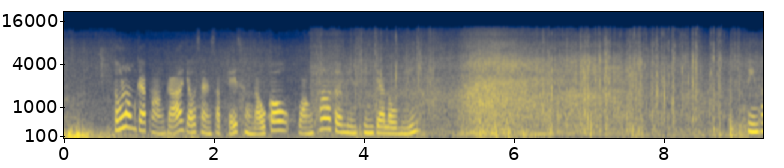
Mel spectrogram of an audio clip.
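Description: Strong wind roars in gusts outdoors.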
